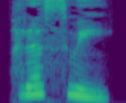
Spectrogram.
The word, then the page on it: ಹ್ರಸ್ವ: hrasva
